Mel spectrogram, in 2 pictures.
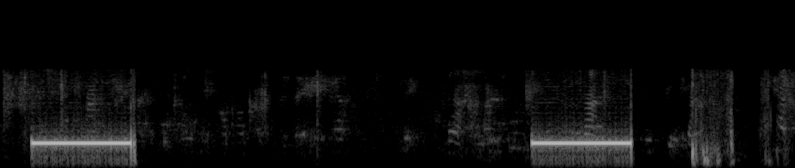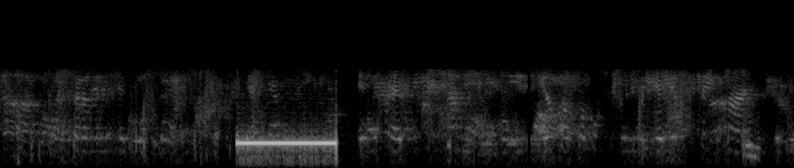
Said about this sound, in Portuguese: Está chamando.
